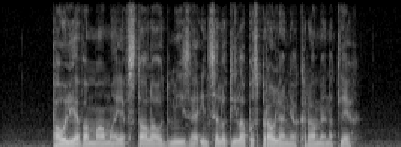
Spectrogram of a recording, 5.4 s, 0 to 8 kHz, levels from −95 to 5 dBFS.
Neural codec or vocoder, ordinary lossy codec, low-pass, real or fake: none; none; none; real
